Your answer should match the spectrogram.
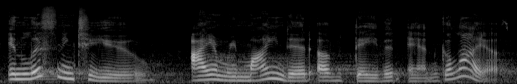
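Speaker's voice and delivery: soft, calm friend's voice; quiet, soothing. Retold or imitated. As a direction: imitate gentle, measured counsel. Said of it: "in a very quiet and soothing voice".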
